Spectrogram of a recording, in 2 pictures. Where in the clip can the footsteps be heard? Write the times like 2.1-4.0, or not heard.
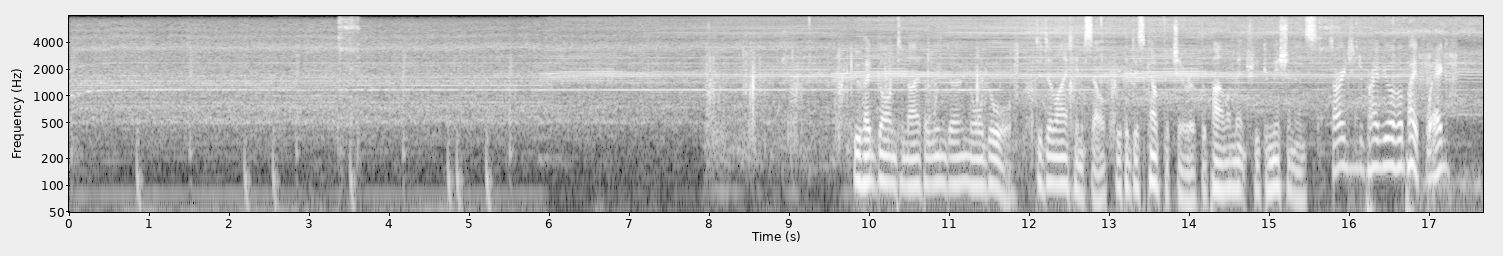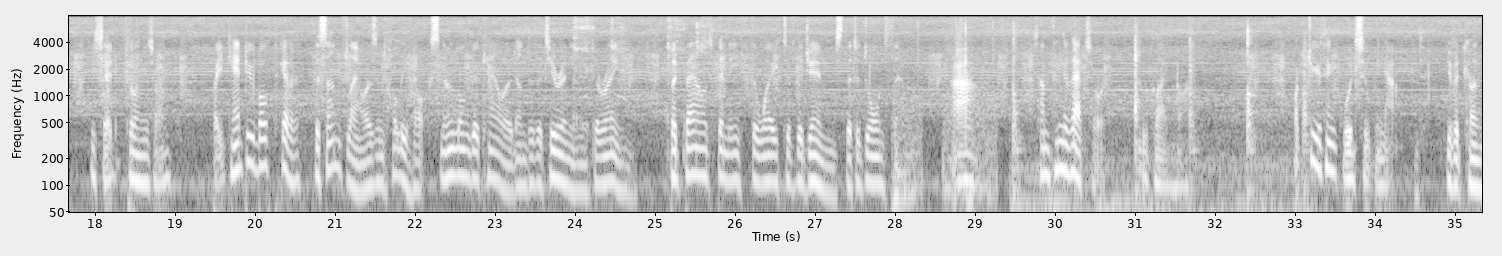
7.9-13.2, 27.9-33.3.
